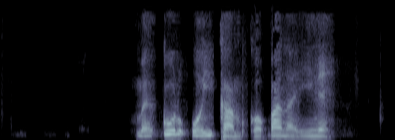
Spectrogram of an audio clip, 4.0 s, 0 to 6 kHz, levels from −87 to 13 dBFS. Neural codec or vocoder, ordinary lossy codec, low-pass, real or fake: codec, 16 kHz in and 24 kHz out, 0.9 kbps, LongCat-Audio-Codec, fine tuned four codebook decoder; AAC, 24 kbps; 5.4 kHz; fake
